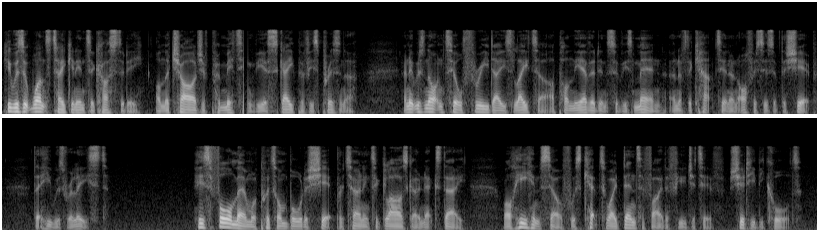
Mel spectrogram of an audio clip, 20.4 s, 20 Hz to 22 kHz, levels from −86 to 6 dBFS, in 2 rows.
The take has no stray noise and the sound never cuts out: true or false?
false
